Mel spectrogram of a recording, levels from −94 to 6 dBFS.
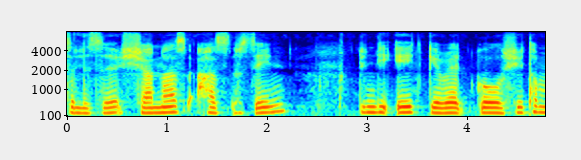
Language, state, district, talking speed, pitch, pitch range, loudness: Chakhesang, Nagaland, Dimapur, 100 wpm, 185 Hz, 175-195 Hz, -15 LUFS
